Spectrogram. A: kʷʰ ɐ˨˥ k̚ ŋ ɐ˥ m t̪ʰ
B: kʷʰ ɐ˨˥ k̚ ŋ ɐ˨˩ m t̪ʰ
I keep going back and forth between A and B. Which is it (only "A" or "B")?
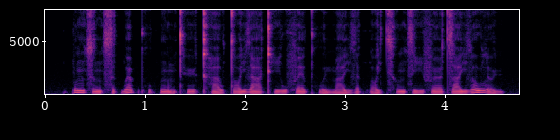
B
